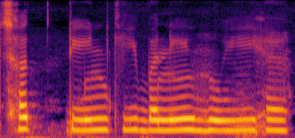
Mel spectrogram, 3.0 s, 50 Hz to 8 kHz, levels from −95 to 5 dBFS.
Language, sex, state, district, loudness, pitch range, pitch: Hindi, female, Uttar Pradesh, Lucknow, -14 LUFS, 225-235 Hz, 230 Hz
